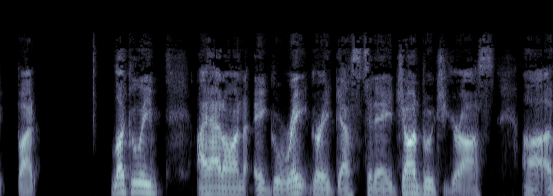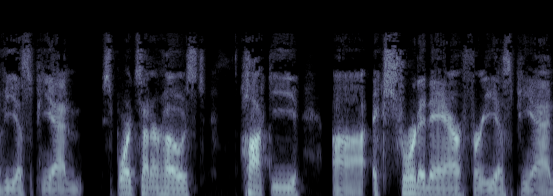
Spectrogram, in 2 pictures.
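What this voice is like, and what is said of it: Very bad, strained voice. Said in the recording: “my voice is very bad right now... I don't know if it's a cold, I don't know if it's allergies... my voice went... my voice is slowly coming back... my voice is not great”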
